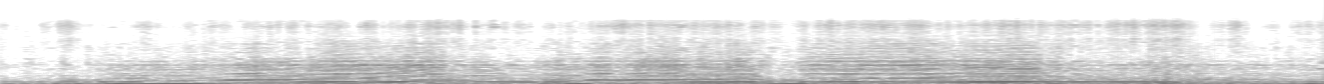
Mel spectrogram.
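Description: Subaru rally car's engine heard from inside the cabin, revving hard under acceleration. Its pitch climbs and drops sharply about three times as it shifts up through the gears.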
